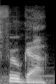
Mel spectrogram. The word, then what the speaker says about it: Foghat: do you pronounce it Foggart or Foggart? – Foggart. – Foggart. – Foggart. – Like nougat. Nougat. – Yeah. – Nougat. So this is Fougar.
